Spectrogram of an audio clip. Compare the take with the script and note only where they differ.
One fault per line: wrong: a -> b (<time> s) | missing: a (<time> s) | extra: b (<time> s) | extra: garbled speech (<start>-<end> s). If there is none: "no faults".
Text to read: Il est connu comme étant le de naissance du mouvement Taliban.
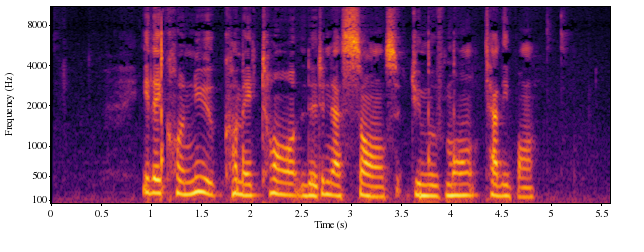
no faults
